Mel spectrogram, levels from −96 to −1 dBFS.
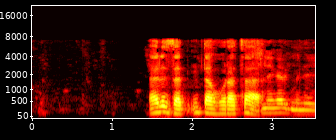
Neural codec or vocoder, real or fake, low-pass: none; real; 7.2 kHz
